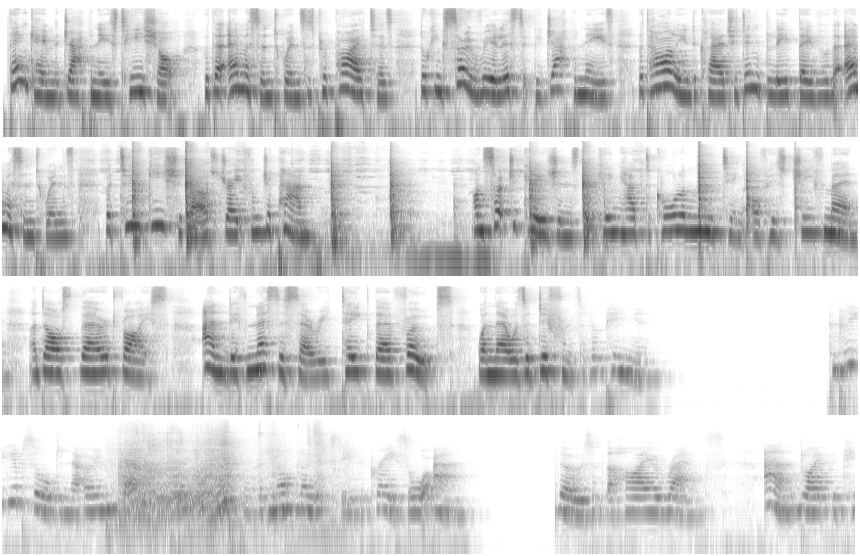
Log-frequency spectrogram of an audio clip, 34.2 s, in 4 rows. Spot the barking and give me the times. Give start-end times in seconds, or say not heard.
not heard.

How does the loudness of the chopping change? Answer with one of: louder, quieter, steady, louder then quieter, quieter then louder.
quieter then louder.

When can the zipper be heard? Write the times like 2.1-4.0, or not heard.
11.5-13.4, 26.7-28.9.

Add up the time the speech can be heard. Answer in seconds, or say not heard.
30 s.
